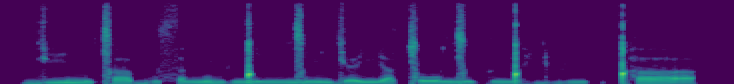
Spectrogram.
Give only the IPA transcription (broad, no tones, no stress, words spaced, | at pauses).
ɟiːmĩǀaː busa nũme̤ ŋ͡ǃiŋĩŋ͡ǀĩː ɟɛːɲaː ǀoːŋ͡ǀiːkɯ ŋ͡ǃe̤ɟʌbiː | ǃʰaː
